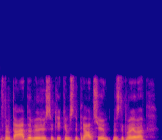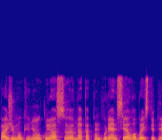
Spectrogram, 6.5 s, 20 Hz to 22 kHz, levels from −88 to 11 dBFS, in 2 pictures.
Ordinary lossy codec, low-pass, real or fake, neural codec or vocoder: Opus, 64 kbps; 9.9 kHz; fake; autoencoder, 22.05 kHz, a latent of 192 numbers a frame, VITS, trained on one speaker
